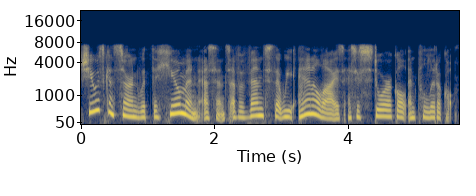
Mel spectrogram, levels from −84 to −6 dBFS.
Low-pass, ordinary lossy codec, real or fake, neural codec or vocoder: 7.2 kHz; AAC, 48 kbps; real; none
